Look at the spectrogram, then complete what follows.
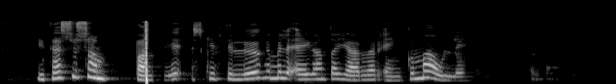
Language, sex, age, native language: Icelandic, female, 40-49, Icelandic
